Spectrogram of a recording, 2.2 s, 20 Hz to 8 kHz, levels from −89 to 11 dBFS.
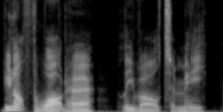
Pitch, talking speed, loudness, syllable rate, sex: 130 Hz, 215 wpm, -20 LUFS, 5.0 syllables/s, male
